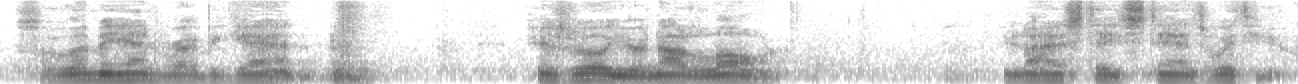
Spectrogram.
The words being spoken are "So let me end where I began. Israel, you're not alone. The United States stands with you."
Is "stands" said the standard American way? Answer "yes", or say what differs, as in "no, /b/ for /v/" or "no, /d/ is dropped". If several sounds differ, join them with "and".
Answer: yes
